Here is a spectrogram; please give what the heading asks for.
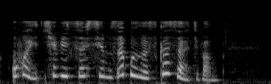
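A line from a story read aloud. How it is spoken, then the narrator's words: Embarrassed exclamation. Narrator (Russian): Неожиданно покраснев, воскликнула Полиана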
